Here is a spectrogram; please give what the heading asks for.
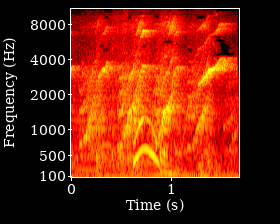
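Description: High-pitched guinea pig squeaks and chirps, several rising and falling whistling calls overlapping in quick succession, fairly loud with a sharp upward squeal near the end.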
